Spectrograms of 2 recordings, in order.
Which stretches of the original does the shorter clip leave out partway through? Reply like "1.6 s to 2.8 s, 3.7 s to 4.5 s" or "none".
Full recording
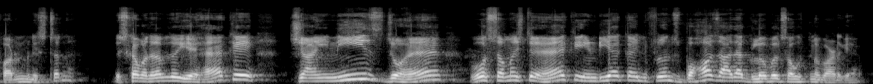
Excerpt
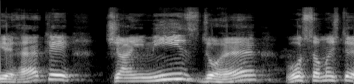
none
